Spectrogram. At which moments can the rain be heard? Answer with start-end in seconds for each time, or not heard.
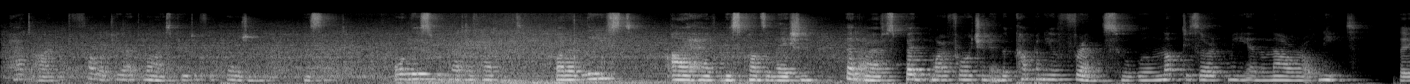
0.0-8.7.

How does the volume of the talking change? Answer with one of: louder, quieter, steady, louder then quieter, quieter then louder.
louder then quieter.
